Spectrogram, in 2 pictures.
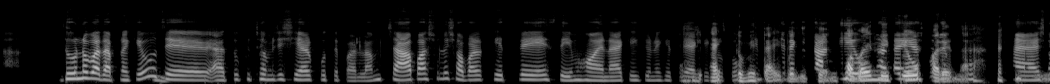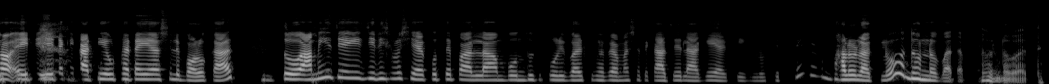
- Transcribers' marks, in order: in English: "সেম"; other background noise; laughing while speaking: "হ্যাঁ, একদমই তাই বলেছেন, সবাই নিতেও পারে না। জি"; chuckle
- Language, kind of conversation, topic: Bengali, podcast, চাপ কমাতে বন্ধু বা পরিবারের সহায়তাকে আপনি কীভাবে কাজে লাগান?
